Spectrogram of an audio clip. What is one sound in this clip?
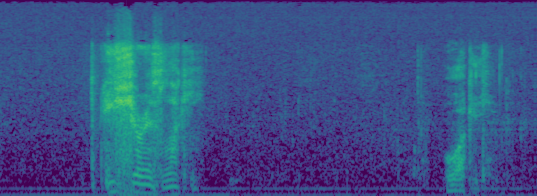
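A second man answers softly.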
